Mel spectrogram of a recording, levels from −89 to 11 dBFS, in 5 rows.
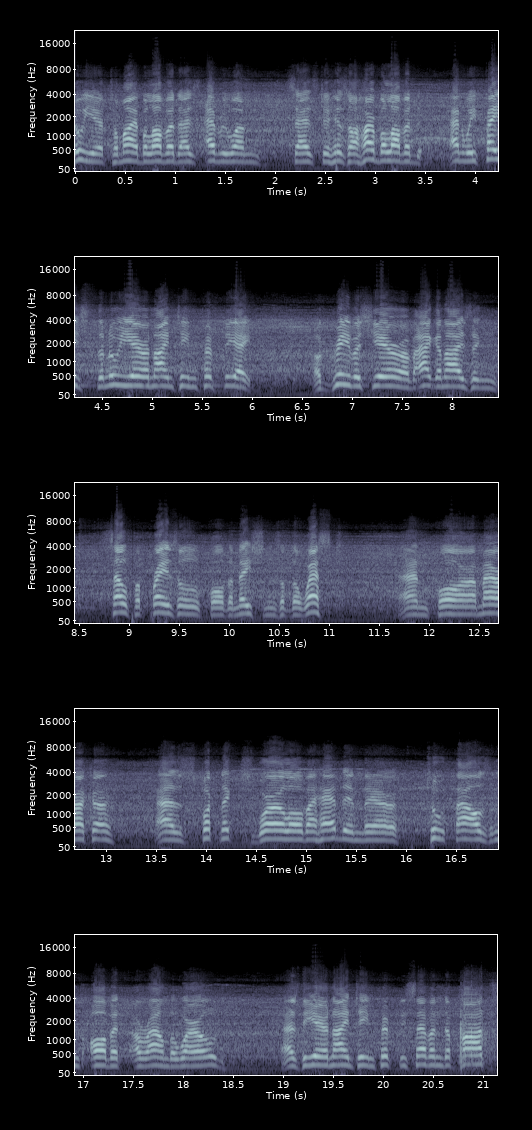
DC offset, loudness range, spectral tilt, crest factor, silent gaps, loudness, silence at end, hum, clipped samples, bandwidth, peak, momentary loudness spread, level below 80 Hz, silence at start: under 0.1%; 3 LU; -2.5 dB/octave; 18 dB; none; -20 LUFS; 0 s; none; under 0.1%; 11 kHz; -2 dBFS; 11 LU; -66 dBFS; 0 s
